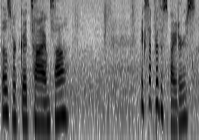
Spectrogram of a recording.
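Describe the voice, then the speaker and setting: A woman's voice: medium pitch, expressive, unhurried, a little hiss or hum, lightly acted. An actress playing a friendly, playful young woman adventurer in video game dialogue. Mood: friendly, teasing.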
